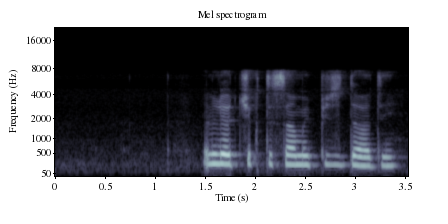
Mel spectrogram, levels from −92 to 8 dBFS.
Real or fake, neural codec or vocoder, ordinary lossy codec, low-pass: real; none; none; none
